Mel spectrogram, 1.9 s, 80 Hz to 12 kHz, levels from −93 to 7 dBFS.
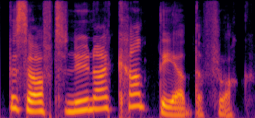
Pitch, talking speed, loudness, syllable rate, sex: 225 Hz, 220 wpm, -17 LUFS, 5.8 syllables/s, female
